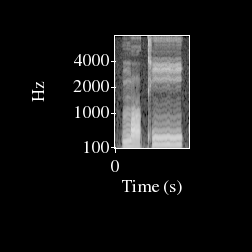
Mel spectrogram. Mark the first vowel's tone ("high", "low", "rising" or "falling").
low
